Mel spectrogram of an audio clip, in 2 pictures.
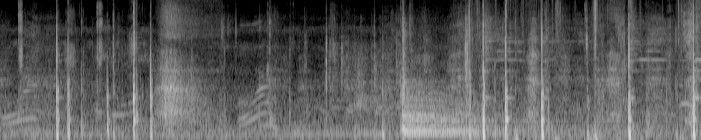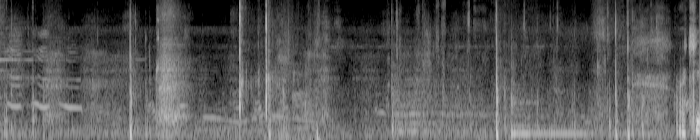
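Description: Basketball dribbled on an outdoor hard court: a run of irregular sharp bounces, with a short shoe squeak about midway.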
